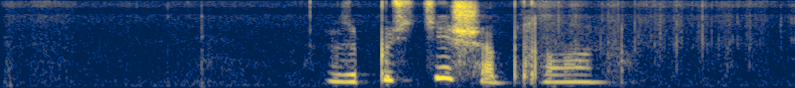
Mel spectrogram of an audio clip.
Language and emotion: Russian, sad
